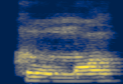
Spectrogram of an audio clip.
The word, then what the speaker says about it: comment: You can actually pronounce that last T if you connect it to another word. For instance, take that sentence. Comment allez-vous? Comment allez-vous? See, there is a T between comment and aller.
